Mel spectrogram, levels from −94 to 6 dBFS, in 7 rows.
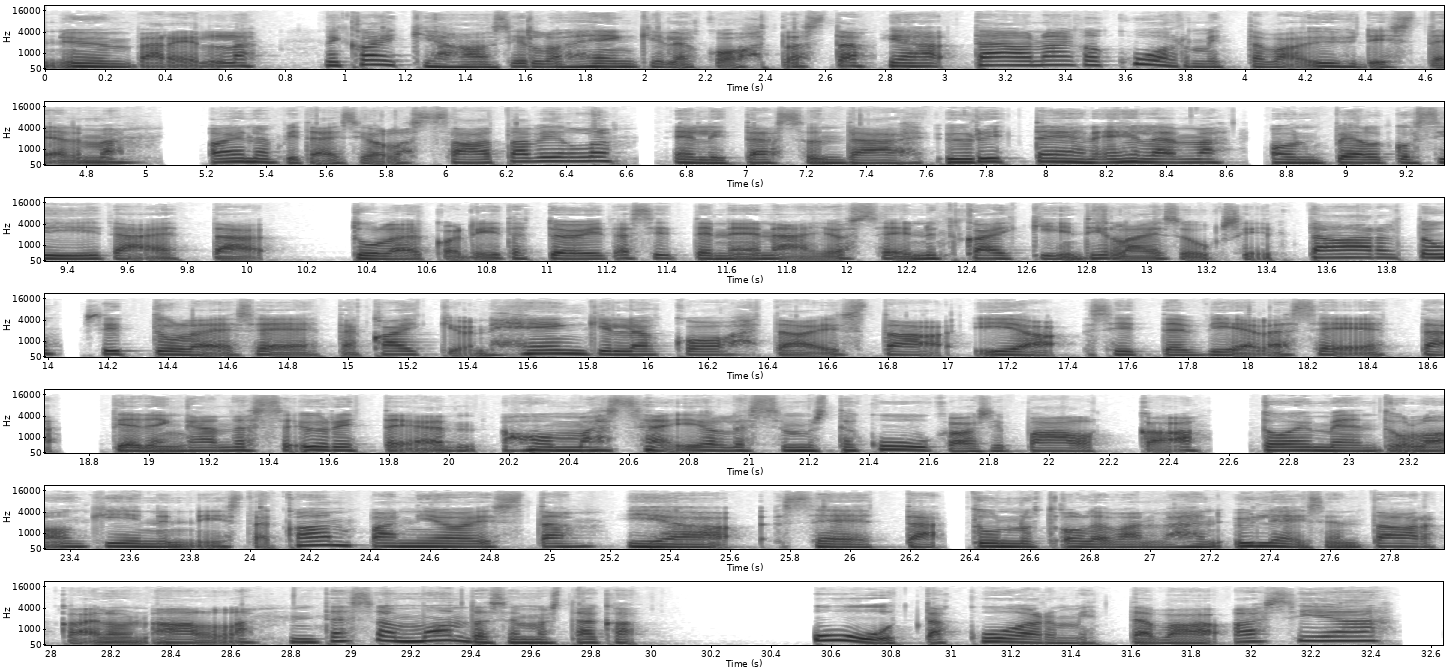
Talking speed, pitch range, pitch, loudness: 145 wpm, 170-215 Hz, 185 Hz, -19 LUFS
